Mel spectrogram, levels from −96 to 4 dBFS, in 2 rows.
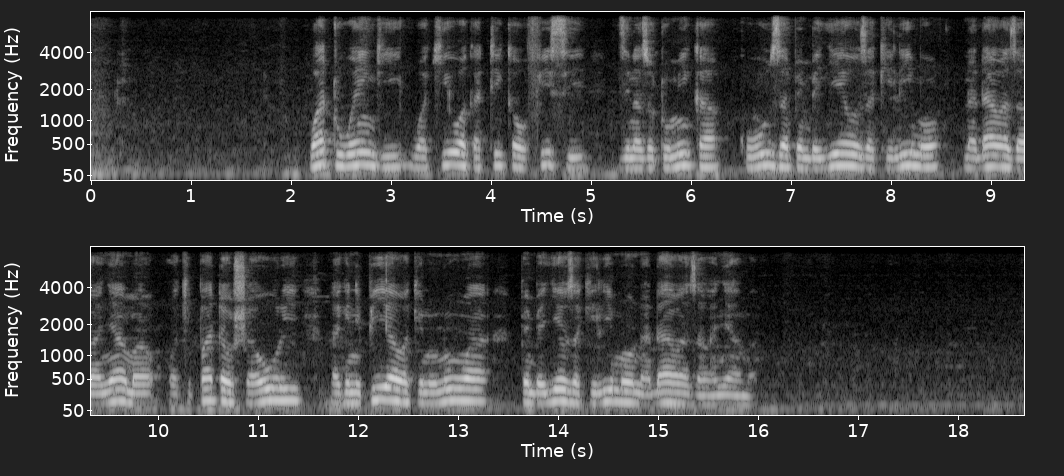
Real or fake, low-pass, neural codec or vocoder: real; 7.2 kHz; none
